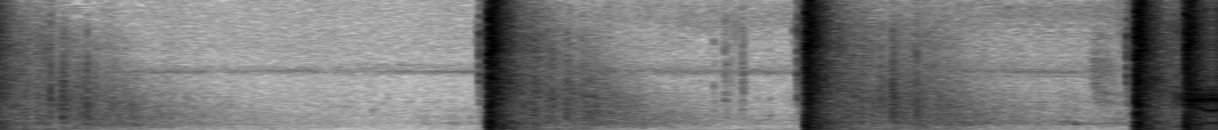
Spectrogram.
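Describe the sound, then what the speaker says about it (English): Mortar rounds land in the World War II video game Post Scriptum: three loud, sharp blasts spaced over several seconds, each with a long rumbling decay, the last closely followed by a second impact, no talk. "The allies have just ordered new mortar fire."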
